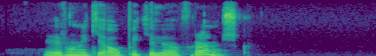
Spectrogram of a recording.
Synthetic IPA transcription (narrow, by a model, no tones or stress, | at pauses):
ɛɾ̥hunɛhcɪʔa̰ːwpɪcɪlɛːɣafɾœnsk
